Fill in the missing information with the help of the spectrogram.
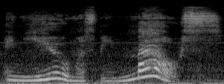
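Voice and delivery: slow, drawn-out greeting; slow mystic line. Acted. Game master as Madame Eva naming Mouse: slow and drawn out. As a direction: linger on every word, very slowly. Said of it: "She turns and she goes".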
